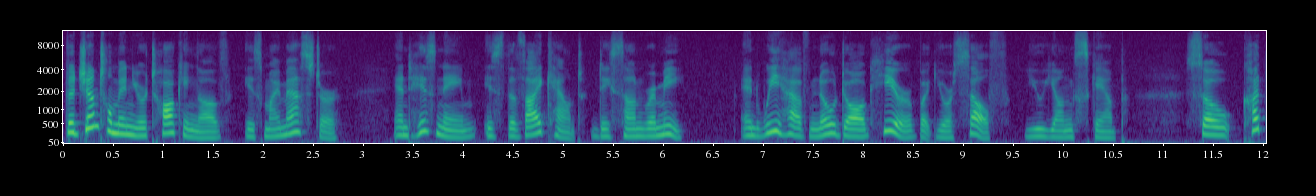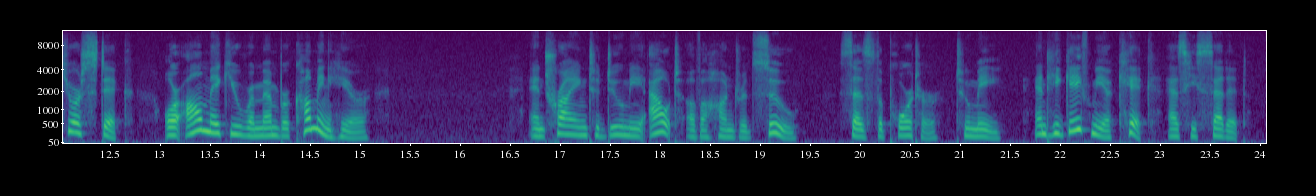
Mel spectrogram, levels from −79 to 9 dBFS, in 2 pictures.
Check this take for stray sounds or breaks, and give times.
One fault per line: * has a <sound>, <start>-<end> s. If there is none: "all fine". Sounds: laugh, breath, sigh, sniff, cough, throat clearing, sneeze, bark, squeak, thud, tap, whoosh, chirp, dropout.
all fine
